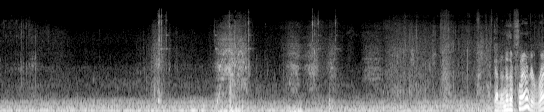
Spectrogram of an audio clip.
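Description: Water laps gently against a small boat.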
